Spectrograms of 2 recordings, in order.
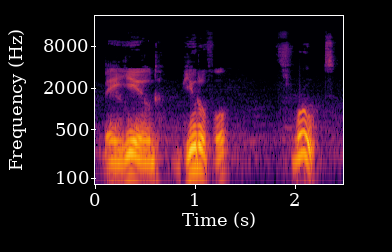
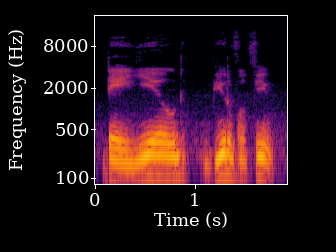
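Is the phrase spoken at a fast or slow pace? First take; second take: slow; fast. First: It is spoken slowly and deliberately. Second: It is spoken at a normal, quicker pace.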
